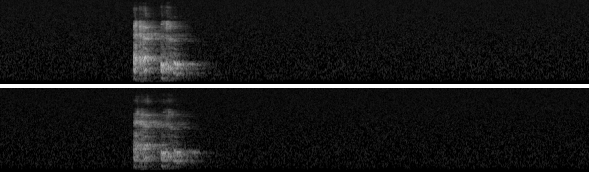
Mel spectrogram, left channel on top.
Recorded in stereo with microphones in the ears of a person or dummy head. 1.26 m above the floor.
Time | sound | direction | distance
1.3 | a cough | 50° left (ahead or behind) | 2.5 m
